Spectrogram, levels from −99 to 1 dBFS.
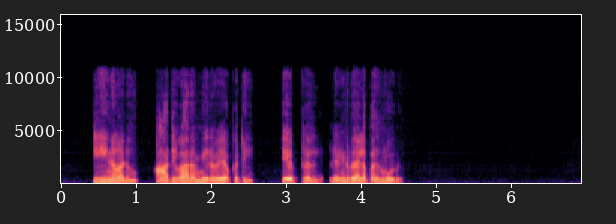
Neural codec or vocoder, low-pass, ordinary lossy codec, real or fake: codec, 24 kHz, 1.5 kbps, HILCodec; 10.8 kHz; none; fake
